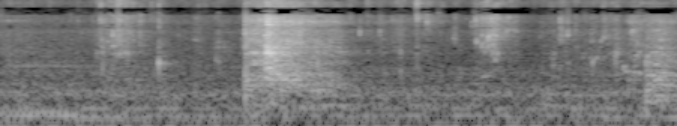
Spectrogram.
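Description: A steel ladle stirring a watery mutton masala in an aluminium pot: the liquid sloshes in several short strokes, the loudest a little before halfway, with the ladle knocking against the pot.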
